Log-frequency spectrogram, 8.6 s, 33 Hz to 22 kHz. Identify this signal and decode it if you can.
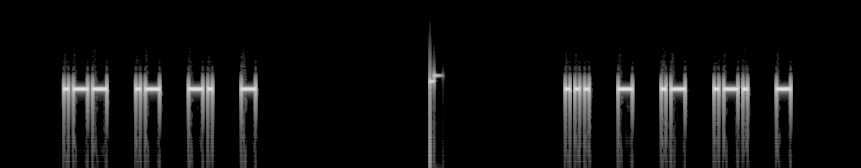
Morse code, heard as a keyed tone, about 25 wpm, spaced as for 18 wpm, 690 Hz. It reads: WANT START
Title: 2x Character Spacing - Top 300 Words - 25wpm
